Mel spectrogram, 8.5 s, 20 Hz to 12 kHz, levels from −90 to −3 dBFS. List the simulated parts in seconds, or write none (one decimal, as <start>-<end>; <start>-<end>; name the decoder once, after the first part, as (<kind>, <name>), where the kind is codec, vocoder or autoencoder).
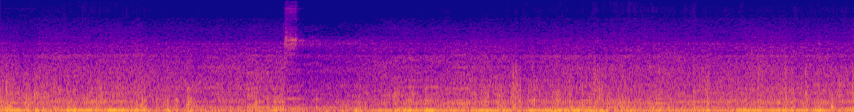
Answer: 0.0-0.8 (codec, SNAC); 1.5-4.7; 6.4-8.5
